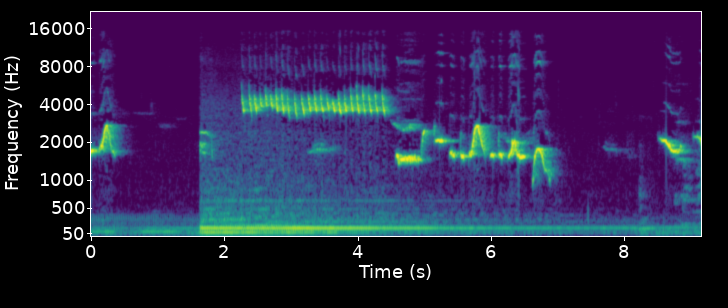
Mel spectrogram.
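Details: White-rumped shama (murai batu) song: a whistled opening, then a long, fast pulsing trill, followed by looping slurred whistles and a final brief phrase, with a constant low hum underneath.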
